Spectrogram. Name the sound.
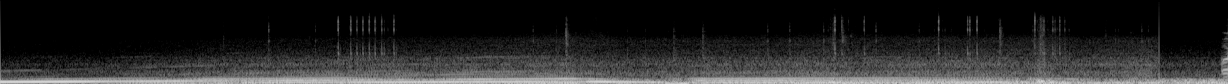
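manual transmission car accelerating hard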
